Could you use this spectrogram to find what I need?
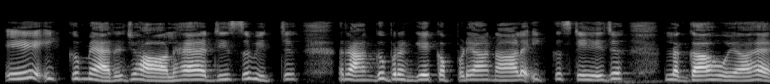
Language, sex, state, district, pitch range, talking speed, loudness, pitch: Punjabi, female, Punjab, Kapurthala, 200-240 Hz, 125 wpm, -18 LUFS, 215 Hz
